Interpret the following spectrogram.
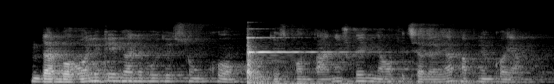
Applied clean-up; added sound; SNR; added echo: none; Piano; -3 dB; reverberation time 1.5 s.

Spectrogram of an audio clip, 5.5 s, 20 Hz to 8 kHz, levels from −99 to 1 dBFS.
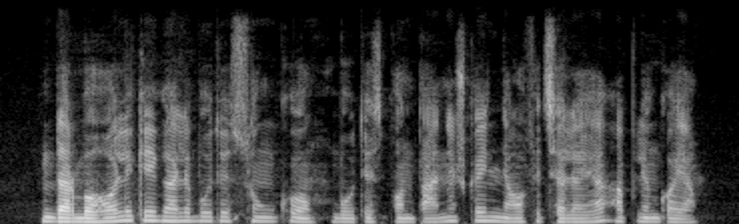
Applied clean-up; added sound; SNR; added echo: none; none; none; none.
